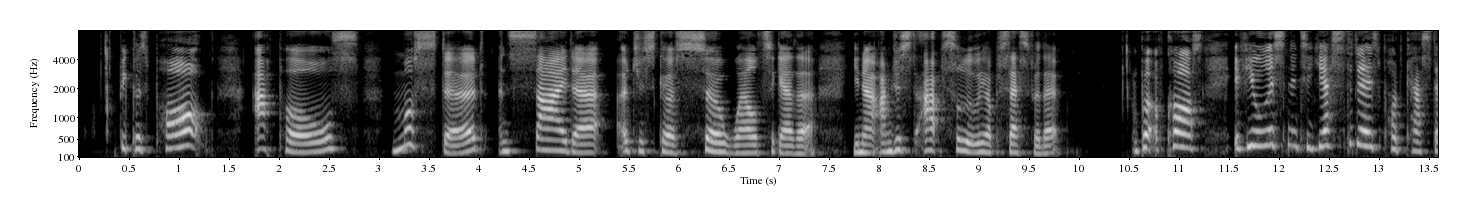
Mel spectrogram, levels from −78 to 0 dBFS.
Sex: female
